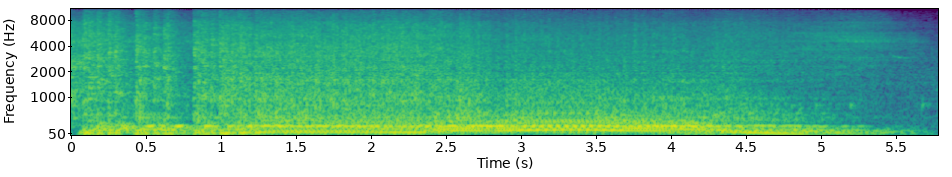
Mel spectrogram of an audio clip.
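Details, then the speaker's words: LS 5.3-swapped 1948 Dodge pickup after new injectors: the engine catches, surges unevenly, then sags and dies as if running out of fuel, with a whistle. Suspected vacuum leak through an uncovered hole at the back of the intake. "all it wants to do. It just like it's running out of gas."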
